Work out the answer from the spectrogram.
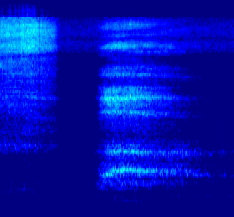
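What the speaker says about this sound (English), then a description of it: "Audible exhales." Audible exhales during a guided breathing meditation: a soft breathy hiss, a short pause, then a long, strong sighing exhale that slowly tapers off, close and alone.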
